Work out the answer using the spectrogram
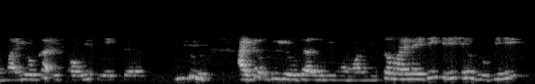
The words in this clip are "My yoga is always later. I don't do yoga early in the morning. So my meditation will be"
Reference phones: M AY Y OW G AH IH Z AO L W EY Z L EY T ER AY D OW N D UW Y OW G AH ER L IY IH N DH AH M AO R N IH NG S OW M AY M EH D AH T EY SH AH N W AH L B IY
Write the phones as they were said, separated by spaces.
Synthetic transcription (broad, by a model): M AY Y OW G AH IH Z AO L W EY S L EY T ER AY D OW N D UW Y OW G AH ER N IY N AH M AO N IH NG S OW M AY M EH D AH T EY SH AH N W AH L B IY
